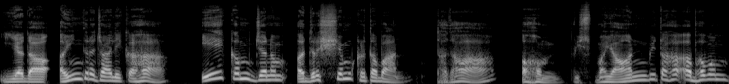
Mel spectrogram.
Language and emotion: Sanskrit, surprised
